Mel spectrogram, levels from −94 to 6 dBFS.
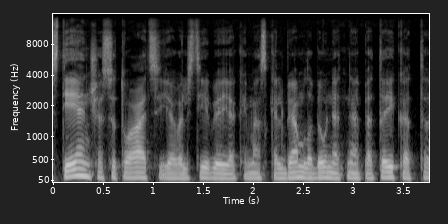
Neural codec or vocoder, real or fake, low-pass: vocoder, 44.1 kHz, 128 mel bands every 512 samples, BigVGAN v2; fake; 14.4 kHz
